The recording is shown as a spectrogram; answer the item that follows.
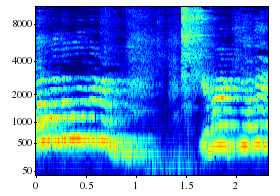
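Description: Two long, high, drawn-out vocal notes, each slowly falling in pitch, with a short gap between them.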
